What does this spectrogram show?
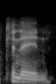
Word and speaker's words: Cunane: And I'm pronunciating your last name correctly, right? Yeah, Cunane.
